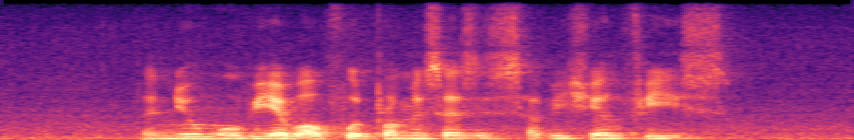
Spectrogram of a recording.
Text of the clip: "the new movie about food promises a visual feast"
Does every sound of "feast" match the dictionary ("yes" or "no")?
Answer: no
